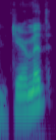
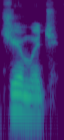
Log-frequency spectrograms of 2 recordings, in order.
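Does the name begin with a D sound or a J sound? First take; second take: D; J. First: The name begins with a plain D sound. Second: The name begins with a J-like sound. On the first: This is the toned-down everyday pronunciation. "I kind of naturally tone it down a little bit" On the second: This is the Irish pronunciation. "The D has a bit more of like a J sound"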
